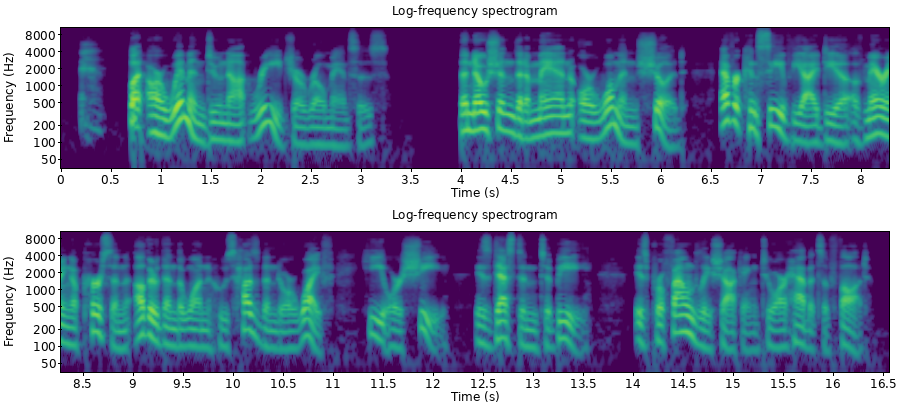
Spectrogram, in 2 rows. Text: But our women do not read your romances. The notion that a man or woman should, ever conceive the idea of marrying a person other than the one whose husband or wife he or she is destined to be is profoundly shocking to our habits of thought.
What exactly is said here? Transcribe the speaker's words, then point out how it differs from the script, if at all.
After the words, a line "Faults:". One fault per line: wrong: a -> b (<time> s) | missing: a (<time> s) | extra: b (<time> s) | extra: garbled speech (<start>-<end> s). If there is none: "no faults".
But our women do not read your romances. The notion that a man or woman should, ever conceive the idea of marrying a person other than the one whose husband or wife he or she is destined to be is profoundly shocking to our habits of thought.
Faults:
no faults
